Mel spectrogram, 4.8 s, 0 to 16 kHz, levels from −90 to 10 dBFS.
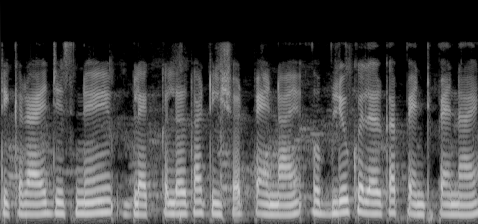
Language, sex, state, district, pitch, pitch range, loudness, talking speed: Hindi, female, Maharashtra, Chandrapur, 175 Hz, 165-185 Hz, -15 LUFS, 240 wpm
